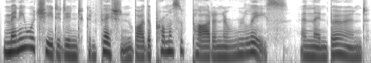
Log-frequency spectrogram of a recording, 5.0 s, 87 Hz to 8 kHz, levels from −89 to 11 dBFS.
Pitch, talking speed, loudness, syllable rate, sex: 165 Hz, 180 wpm, -21 LUFS, 5.8 syllables/s, female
